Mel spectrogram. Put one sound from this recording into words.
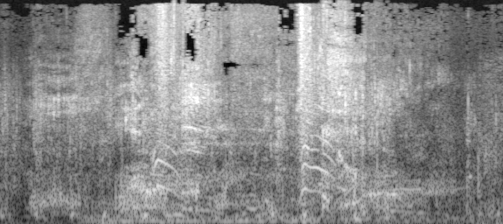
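A monster snarls and growls up close.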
